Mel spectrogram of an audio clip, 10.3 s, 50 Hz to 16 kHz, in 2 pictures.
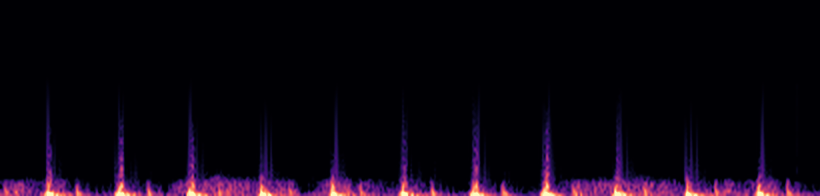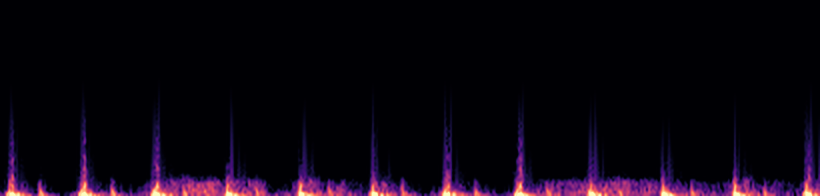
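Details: Adult male listening to his own heart with a stethoscope at home right after a run: fast, regular, strong heartbeat around 130 per minute; rapid heartbeat after exercise.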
